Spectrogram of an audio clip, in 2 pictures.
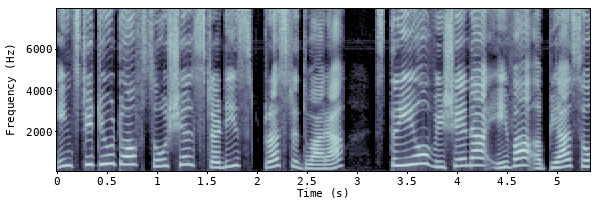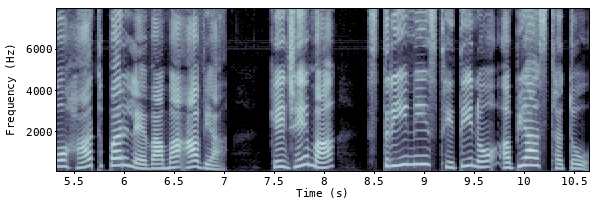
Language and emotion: Gujarati, neutral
